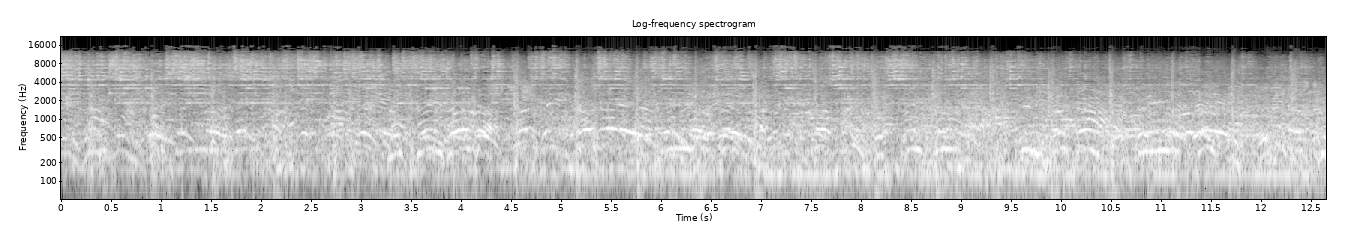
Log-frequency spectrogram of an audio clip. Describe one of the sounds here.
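A large crowd of men chants loudly in rhythm, close by.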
